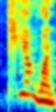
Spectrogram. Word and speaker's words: เที่ยงวัน: เที่ยงวัน 티양완. 그런데 괄호에 완이 들어가 있죠. 그래서 일반적으로 태국 분들은 이 괄호를 생략해서요. 그냥 티양이라고만 발음을 해주십니다.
